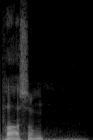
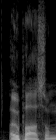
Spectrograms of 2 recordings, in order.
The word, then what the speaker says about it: opossum: This is a possum. Opossum, if you want to say it like it's spelled, but this is a opossum.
